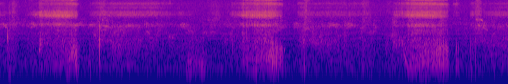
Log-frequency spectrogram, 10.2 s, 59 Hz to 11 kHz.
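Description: A dog's rhythmic wheezy, snorting snores, about 18 breaths a minute, with soft clicks between.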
